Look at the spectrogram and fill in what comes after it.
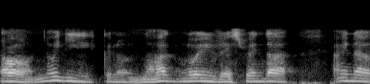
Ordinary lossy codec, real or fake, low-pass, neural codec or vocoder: none; fake; 5.4 kHz; codec, 16 kHz, 4 kbps, FreqCodec, smaller model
